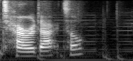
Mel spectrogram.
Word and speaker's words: pterodactyl: Okay, I thought you were talking about I don't know how to pronounce that. Is that Favoridactyl? Favoridactyl? Oh, do you mean pterodactyl?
